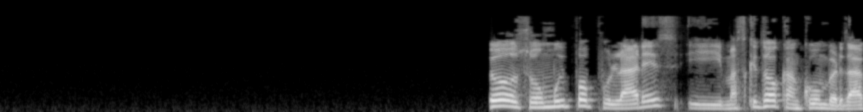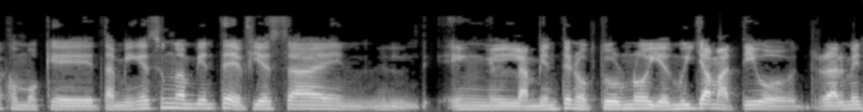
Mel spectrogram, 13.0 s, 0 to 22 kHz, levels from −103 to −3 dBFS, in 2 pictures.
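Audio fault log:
3.68 s, stream segment skipped: the speech jumps abruptly forward at this point with a short blip, and the flow of talk does not pick up where it left off. The likely cause is a chunk of the segmented stream failing to load, with the player moving straight on to the next one. Unlike a packet-loss dropout or muted gap, there is no silence or smeared fill. The audio simply continues from a later point.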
